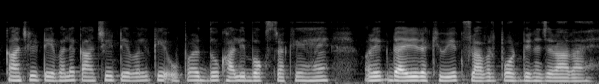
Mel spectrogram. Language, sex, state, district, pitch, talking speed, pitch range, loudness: Hindi, female, Bihar, Patna, 180 Hz, 280 wpm, 175-185 Hz, -17 LUFS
